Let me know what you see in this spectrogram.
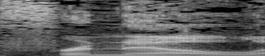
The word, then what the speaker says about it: Fresnel: But if you're looking straight on, They had to do a special coating on this screen called a Fresnel lens, spelled F-R-E-S-N-E-L, but the S is not pronounced.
